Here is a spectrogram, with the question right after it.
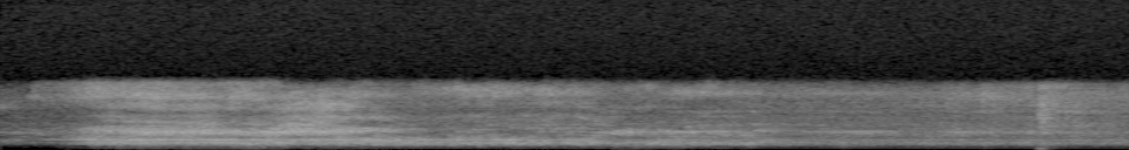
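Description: A hair dryer blows in a steady, loud, close whoosh for several seconds, dropping slightly in level partway through and running on alone without talk.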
